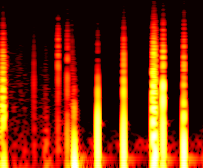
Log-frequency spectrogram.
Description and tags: Short clicks and pops recorded from a single LP record. I carved into the surface of the record with my keys and then recorded the sound of the needle hitting the scratches.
